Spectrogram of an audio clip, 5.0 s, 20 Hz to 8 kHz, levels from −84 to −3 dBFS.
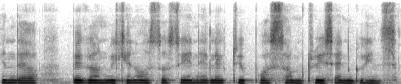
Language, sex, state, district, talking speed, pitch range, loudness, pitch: English, female, Nagaland, Kohima, 165 wpm, 195-200 Hz, -15 LUFS, 200 Hz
